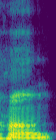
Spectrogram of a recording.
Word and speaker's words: Hong: Or Noah Alexander Sonowski, Emma, is it I want to say Hong, but it might be Ho. I don't want to say her name wrong. Let me find out what her name is. Um, yeah, it's Hong.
